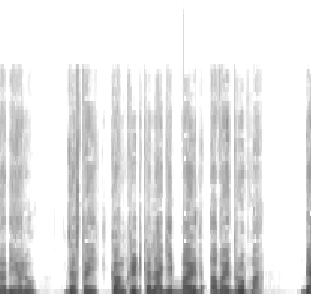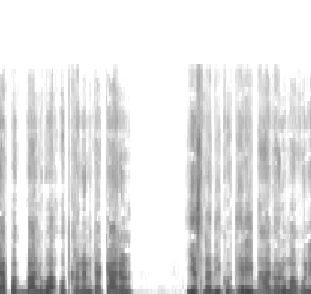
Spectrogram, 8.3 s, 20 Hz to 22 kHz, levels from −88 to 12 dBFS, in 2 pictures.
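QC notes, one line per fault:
2.45–2.49 s, overlap between stream segments: after "जस्तै कङ्क्रिटका लागि", about 40 ms of speech is trimmed at a segment boundary, so the waveform jumps into "अवैध रूपमा" as a tiny skip.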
